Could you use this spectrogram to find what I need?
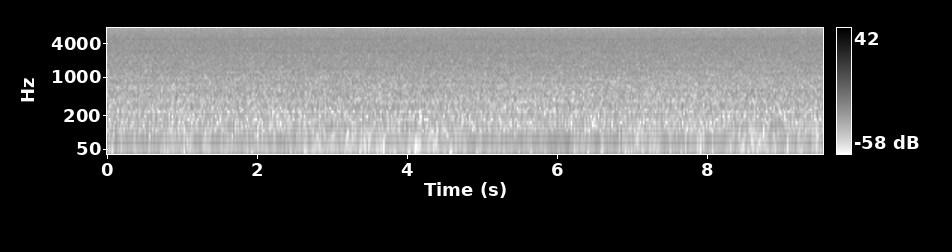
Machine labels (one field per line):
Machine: fan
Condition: normal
